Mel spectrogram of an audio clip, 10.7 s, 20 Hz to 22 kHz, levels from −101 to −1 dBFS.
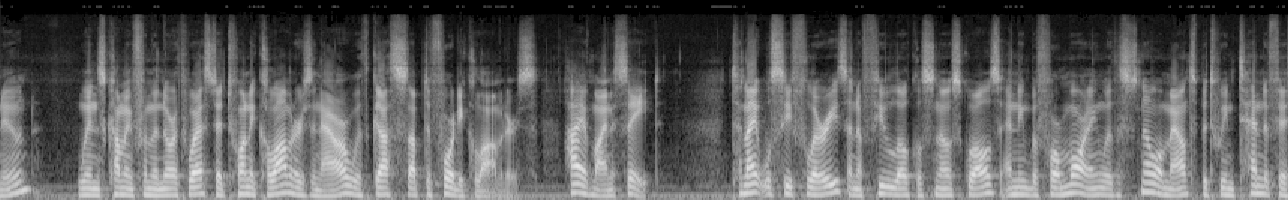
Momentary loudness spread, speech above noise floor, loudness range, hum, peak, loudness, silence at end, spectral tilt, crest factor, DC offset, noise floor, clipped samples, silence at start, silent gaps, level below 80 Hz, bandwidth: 6 LU; 22 dB; 2 LU; none; -4 dBFS; -20 LUFS; 0 s; -5 dB/octave; 16 dB; under 0.1%; -42 dBFS; under 0.1%; 0 s; none; -48 dBFS; 16 kHz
